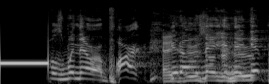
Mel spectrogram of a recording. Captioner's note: beep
